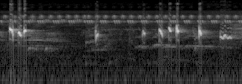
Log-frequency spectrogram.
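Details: Yellow-vented bulbul song used as a lure to prompt other bulbuls to answer: short bright chirps and quick clusters of notes, with a steady high ticking hum in the background.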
